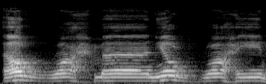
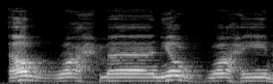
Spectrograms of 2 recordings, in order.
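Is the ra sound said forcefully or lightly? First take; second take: forcefully; forcefully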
